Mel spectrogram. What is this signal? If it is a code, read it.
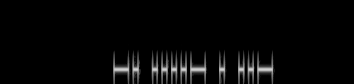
Morse code, heard as a keyed tone, about 25 wpm, 700 Hz. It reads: N4EU
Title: All Cut Numbers - 4-Digit 25wpm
